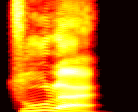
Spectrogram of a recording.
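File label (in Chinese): "阻拦", Chinese; HSK6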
